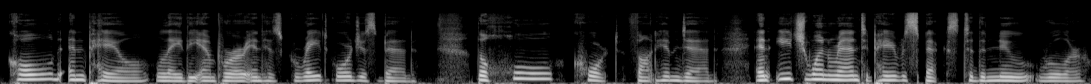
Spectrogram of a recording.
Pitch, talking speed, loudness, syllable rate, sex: 185 Hz, 155 wpm, -18 LUFS, 3.7 syllables/s, female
